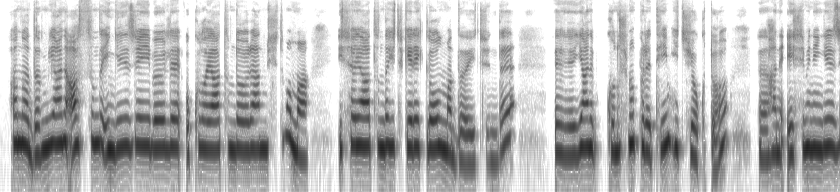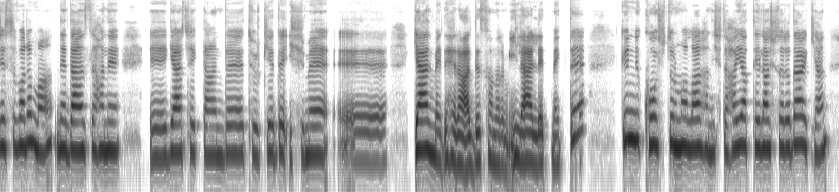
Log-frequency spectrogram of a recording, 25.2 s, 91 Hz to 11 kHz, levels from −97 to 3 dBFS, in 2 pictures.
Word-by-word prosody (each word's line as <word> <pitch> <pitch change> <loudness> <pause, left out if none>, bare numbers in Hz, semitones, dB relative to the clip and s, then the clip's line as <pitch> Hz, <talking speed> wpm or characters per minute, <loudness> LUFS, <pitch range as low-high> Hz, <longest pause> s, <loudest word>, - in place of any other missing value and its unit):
Anladım. 275 -5 +4
Yani 305 +1 +4
aslında 300 +2 +1
İngilizce'yi, 280 +2 +2
böyle, 275 +1 0
okul 230 +5 -6
hayatımda 265 0 0
öğrenmiştim 270 +5 -2
ama 235 -10 +2 0.5
iş 270 +2 -6
hayatında 290 -1 +3
hiç 285 -1 0
gerekli 275 -1 0
olmadığı 245 -8 +2
için 195 +2 -10
de, 320 +6 -3 0.7
eee, 245 - -2 0.2
yani 275 +2 +2
konuşma 265 +5 +1
pratiğim 270 +2 +1
hiç 275 -2 -3
yoktu. 225 0 -6 0.6
Iıı, 215 - -5
hani 240 +4 -3
eşimin 270 +4 +3
İngilizcesi 275 +1 +2
var 285 0 +3
ama 290 -2 +1
nedense, 260 0 +2
hani, 260 +1 +1 0.5
iii, 220 0 -4
gerçekten 240 -2 -4
de 240 0 -5
Türkiye'de 235 +1 -4
işime, 230 +1 -4 0.2
eee, 205 -9 -7 0.4
gelmedi 245 -7 +4
herhâlde 190 -2 +1
sanırım, 190 -4 -6
ilerletmek 200 - -1
de. 350 +3 0 0.6
Günlük 335 -1 +4
koşturmalar, 280 -1 +3
hani, 255 -2 -2
işte, 245 0 -7
hayat 280 +3 -1
telaşları 275 0 0
derken 290 -1 -2
265 Hz, 115 wpm, -23 LUFS, 235-280 Hz, 0.7 s, Anladım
